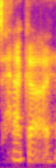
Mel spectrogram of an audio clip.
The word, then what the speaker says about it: Hakai: around the Mississippi Delta the article ran in hakai magazine and I hope I'm saying that name right welcome to the podcast boys thank you it's great to be here it is actually pronounced hackai which is I had been pronouncing it long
